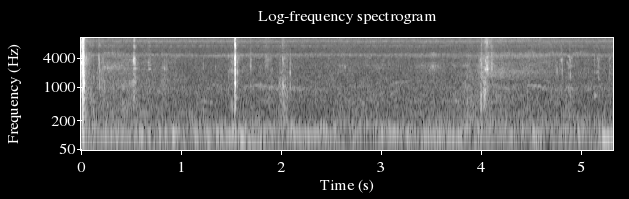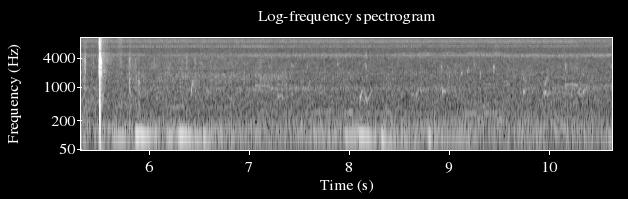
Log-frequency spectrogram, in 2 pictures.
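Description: Handling noise from a baitcasting rod and reel: a few sharp clicks, the loudest about five and a half seconds in, over a low steady rumble.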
